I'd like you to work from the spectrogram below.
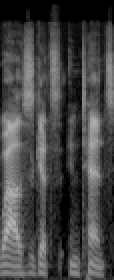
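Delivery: plain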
